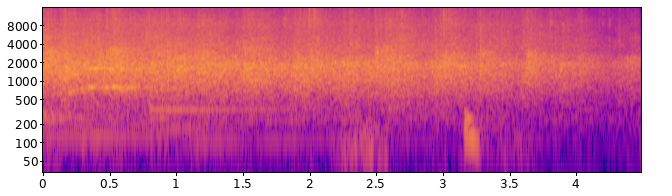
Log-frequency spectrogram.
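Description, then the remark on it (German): An audience applauds God and the band steadily, a dense wash of clapping that holds at a fairly even level throughout and eases off slightly toward the end, with a faint low hum beneath it. “Können wir Gott nochmal einen Applaus geben?”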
